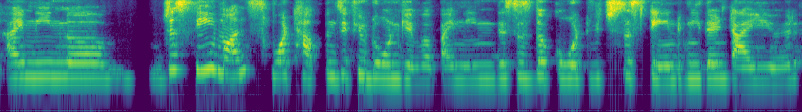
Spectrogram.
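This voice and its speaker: Young Indian woman, higher-pitched voice. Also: poor audio. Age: young adult. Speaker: interview guest, medical postgraduate exam ranker. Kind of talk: conversational interview answers.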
